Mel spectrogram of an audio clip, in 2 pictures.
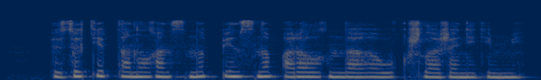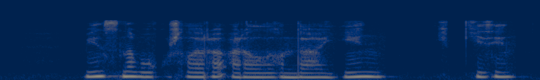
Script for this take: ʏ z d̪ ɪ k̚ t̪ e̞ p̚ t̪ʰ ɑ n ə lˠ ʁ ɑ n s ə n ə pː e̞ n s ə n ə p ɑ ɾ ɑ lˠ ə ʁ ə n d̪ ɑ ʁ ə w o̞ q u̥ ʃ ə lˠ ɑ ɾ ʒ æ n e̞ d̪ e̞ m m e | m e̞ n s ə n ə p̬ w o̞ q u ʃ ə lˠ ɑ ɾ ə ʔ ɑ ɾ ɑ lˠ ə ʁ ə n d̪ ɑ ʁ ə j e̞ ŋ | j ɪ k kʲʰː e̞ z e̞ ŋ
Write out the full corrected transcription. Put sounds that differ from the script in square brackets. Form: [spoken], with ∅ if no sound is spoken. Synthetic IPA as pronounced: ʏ z d̪ ɪ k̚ t̪ e̞ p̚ t̪ʰ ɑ n ə lˠ ʁ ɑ n s ə n ə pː e̞ n s ə n ə p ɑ ɾ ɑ lˠ ə ʁ ə n d̪ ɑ ʁ ə w o̞ q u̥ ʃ ə lˠ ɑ ɾ ʒ æ n e̞ d̪ e̞ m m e | m e̞ n s ə n ə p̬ w o̞ q u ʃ ə lˠ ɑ ɾ ə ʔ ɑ ɾ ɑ lˠ ə ʁ ə n d̪ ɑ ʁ ə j e̞ ŋ | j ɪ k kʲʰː e̞ z e̞ ŋ

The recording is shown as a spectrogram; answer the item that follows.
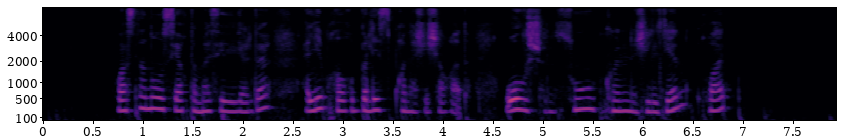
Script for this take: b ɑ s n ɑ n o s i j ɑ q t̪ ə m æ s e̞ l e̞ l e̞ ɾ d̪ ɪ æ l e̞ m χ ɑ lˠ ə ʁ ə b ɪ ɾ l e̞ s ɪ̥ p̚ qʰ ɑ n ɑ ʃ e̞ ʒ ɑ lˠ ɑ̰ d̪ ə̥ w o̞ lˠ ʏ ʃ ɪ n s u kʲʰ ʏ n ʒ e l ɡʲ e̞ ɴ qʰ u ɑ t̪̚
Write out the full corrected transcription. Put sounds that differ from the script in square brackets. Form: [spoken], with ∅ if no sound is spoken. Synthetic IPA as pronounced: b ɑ s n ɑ n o s i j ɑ q t̪ ə m æ s e̞ l e̞ l e̞ ɾ d̪ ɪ æ l e̞ m χ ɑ lˠ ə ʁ ə b ɪ ɾ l e̞ s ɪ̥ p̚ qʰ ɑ n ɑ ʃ e̞ [ʃ] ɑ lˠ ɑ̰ d̪ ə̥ w o̞ lˠ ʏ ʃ ɪ n s u kʲʰ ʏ n ʒ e l ɡʲ e̞ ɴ qʰ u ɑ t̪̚

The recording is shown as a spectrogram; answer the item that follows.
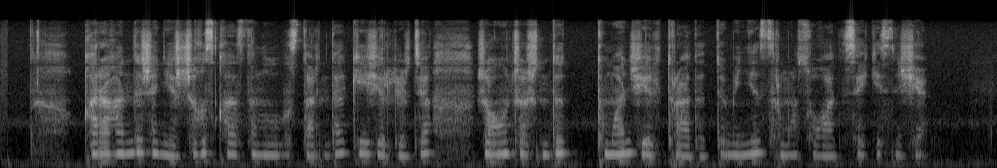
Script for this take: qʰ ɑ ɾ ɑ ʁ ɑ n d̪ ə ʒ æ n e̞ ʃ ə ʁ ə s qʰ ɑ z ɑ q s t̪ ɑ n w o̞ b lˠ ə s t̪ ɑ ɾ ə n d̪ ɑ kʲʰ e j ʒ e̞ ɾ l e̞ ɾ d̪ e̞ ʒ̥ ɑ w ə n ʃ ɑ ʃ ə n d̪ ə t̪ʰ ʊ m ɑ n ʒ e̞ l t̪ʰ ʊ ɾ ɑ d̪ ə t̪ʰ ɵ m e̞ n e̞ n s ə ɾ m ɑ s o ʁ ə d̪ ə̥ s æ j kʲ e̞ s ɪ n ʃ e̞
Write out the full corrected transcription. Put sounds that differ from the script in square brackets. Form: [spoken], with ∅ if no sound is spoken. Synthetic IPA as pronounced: qʰ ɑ ɾ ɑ ʁ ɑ n d̪ ə ʒ æ n e̞ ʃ ə ʁ ə s qʰ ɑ z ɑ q s t̪ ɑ n w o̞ b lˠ ə s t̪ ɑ ɾ ə n d̪ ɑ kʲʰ e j ʒ e̞ ɾ l e̞ ɾ d̪ e̞ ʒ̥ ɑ w ə n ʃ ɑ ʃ ə n d̪ ə t̪ʰ ʊ m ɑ n ʒ e̞ l t̪ʰ ʊ ɾ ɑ d̪ ə t̪ʰ ɵ m e̞ n e̞ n s ə ɾ m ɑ s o ʁ [ɑ] d̪ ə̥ s æ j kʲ e̞ s ɪ n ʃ e̞

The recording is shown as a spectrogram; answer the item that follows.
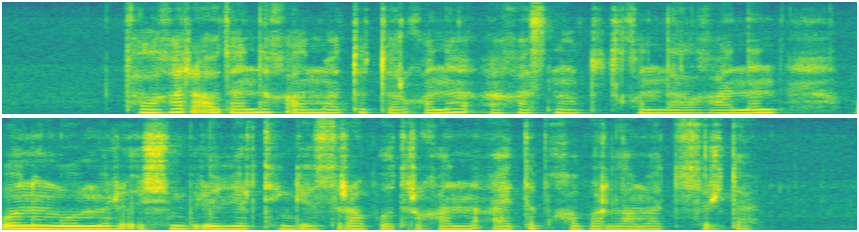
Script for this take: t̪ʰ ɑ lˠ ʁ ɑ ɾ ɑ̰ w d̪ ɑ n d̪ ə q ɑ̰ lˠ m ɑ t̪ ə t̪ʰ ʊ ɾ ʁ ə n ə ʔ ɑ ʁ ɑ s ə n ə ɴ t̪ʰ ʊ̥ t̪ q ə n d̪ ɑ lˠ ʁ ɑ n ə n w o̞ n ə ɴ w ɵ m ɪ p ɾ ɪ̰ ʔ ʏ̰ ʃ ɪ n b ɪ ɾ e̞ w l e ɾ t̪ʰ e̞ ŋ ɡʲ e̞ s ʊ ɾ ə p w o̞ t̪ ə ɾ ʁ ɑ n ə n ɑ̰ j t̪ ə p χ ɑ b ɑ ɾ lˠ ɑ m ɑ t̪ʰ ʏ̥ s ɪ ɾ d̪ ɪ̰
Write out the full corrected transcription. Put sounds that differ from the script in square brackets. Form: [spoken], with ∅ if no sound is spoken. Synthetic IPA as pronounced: t̪ʰ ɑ lˠ ʁ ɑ ɾ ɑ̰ w d̪ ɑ n d̪ ə q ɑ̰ lˠ m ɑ t̪ ə t̪ʰ ʊ ɾ ʁ ə n ə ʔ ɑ ʁ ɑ s ə n ə ɴ t̪ʰ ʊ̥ t̪ q ə n d̪ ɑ lˠ ʁ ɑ n ə n w o̞ n ə ɴ w ɵ m ɪ [∅] ɾ ɪ̰ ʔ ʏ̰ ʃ ɪ n b ɪ ɾ e̞ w l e ɾ t̪ʰ e̞ ŋ ɡʲ e̞ s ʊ ɾ [ɑ] p w o̞ t̪ ə ɾ ʁ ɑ n ə n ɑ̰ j t̪ ə p χ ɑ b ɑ ɾ lˠ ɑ m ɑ t̪ʰ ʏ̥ s ɪ ɾ d̪ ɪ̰

